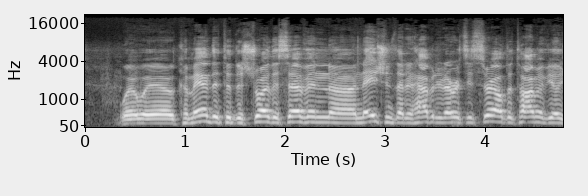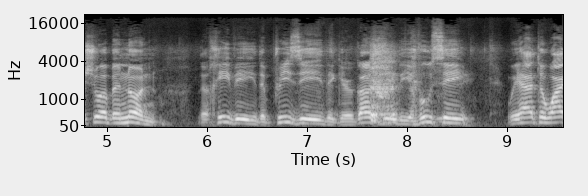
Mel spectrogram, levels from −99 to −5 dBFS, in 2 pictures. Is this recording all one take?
yes; 0 cuts

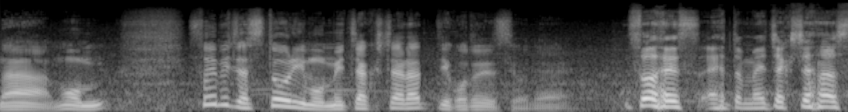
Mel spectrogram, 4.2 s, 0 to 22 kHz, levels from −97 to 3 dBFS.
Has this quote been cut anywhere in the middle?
yes; 1 cut; at 3.1 s

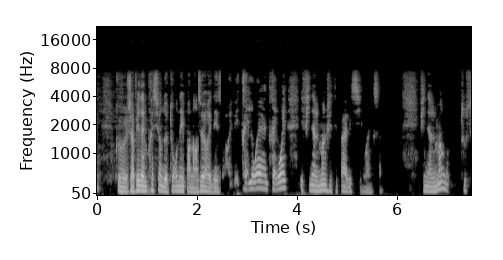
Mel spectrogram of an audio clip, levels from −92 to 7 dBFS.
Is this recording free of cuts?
no; 3 cuts; at 2.0 s, 2.5 s, 3.4 s

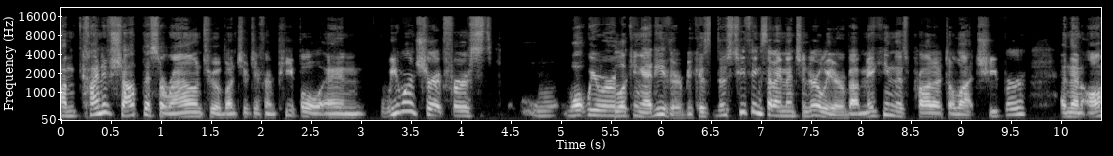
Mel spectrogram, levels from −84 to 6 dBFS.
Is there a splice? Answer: yes; 3 cuts; at 4.4 s, 5.5 s, 6.5 s

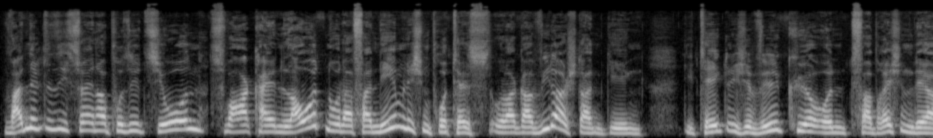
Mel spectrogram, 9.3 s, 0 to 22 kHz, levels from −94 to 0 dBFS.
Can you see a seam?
yes; 1 cut; at 2.1 s

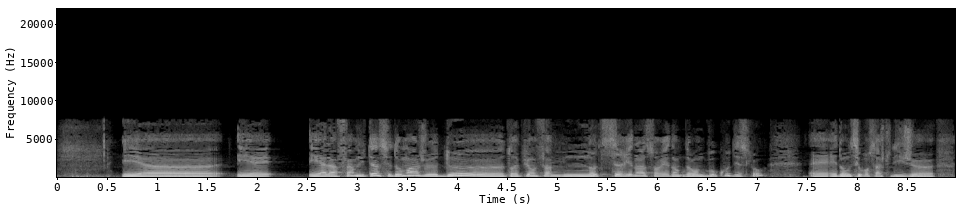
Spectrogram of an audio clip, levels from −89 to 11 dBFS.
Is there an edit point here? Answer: yes; 3 cuts; at 4.9 s, 6.3 s, 7.7 s

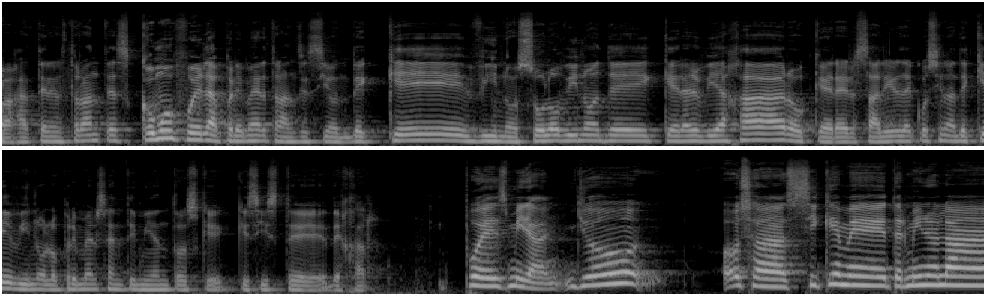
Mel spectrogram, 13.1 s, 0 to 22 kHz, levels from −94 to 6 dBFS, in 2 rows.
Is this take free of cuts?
yes; 0 cuts

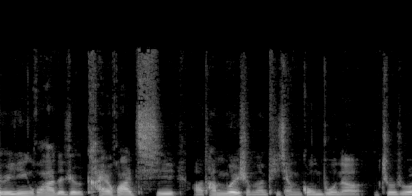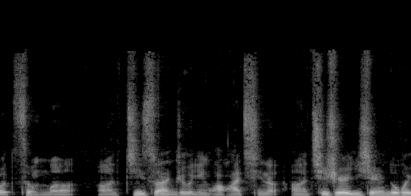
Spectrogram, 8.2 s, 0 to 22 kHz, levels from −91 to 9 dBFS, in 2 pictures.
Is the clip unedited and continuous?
no; 2 cuts; at 1.9 s, 7.0 s

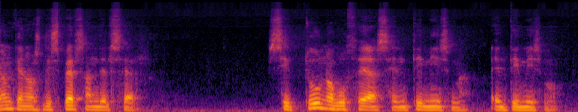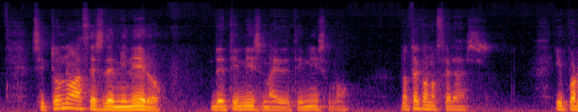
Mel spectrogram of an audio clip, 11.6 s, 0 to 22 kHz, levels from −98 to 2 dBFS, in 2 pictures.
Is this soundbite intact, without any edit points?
yes; 0 cuts

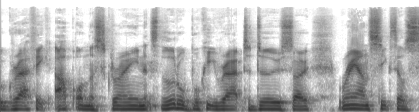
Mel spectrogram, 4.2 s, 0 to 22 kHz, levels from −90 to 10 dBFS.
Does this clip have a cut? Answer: yes; 1 cut; at 2.4 s

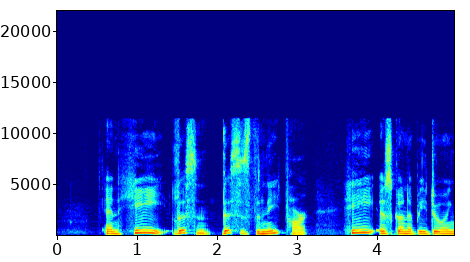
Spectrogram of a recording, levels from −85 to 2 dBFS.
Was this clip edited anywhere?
no; 0 cuts

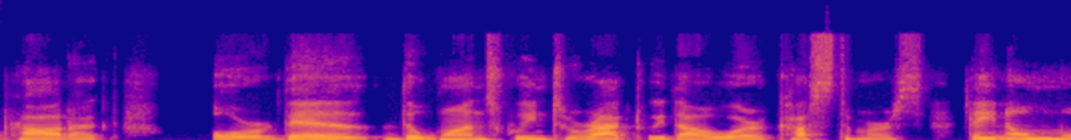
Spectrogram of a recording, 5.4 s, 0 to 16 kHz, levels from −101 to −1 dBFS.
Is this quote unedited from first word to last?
yes; 0 cuts

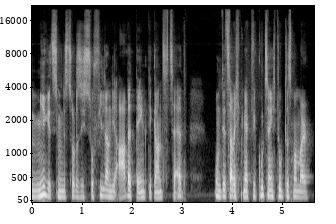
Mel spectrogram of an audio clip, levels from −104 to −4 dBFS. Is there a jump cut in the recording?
no; 0 cuts

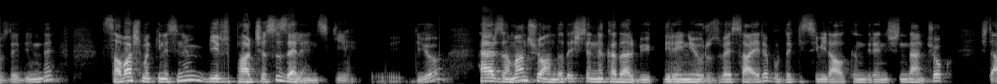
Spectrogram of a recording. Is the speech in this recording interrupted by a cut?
no; 0 cuts

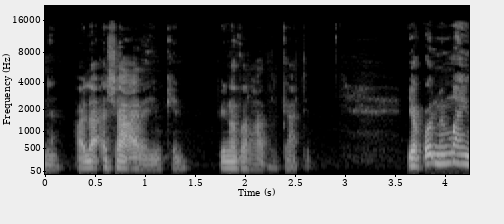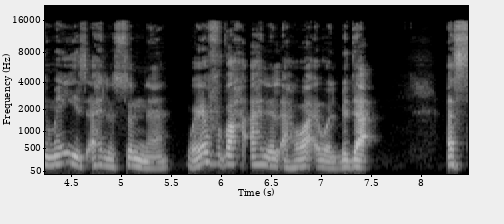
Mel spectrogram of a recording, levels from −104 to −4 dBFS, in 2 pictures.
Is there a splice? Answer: no; 0 cuts

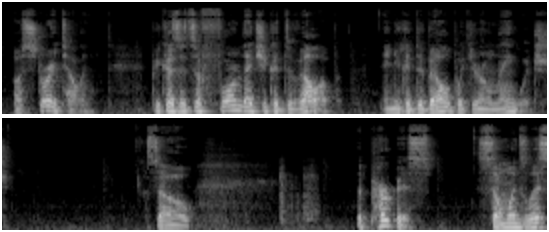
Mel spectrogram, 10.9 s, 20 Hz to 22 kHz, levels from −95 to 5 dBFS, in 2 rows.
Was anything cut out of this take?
no; 0 cuts

